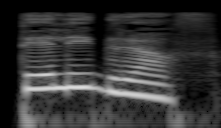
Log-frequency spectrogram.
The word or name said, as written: ಟೆಲಿಗ್ರಾಫ್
